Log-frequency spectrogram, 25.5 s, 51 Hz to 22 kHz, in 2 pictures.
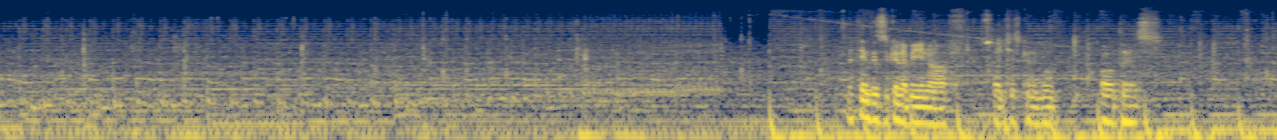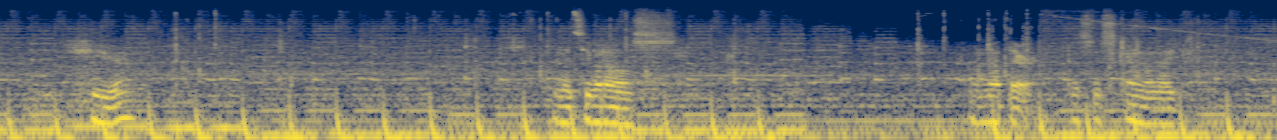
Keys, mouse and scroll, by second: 0.0 Tab, 0.9 Tab, 1.9 ctrl+r, 3.1 Tab, 5.9 KP_1, 6.8-7.4 drag, 7.7 click, 9.4-12.2 typing, 10.7-12.5 middle drag, 13.1-14.2 drag, 15.8 g, 17.6 a, 19.0 click, 20.2 KP_7, 23.2-24.8 ctrl+drag, 24.1 z, 24.8 KP_7.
